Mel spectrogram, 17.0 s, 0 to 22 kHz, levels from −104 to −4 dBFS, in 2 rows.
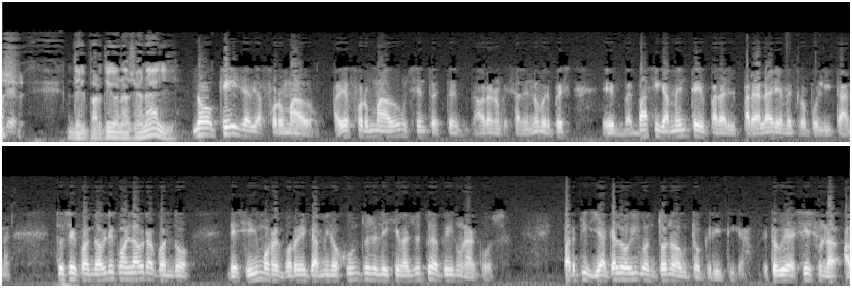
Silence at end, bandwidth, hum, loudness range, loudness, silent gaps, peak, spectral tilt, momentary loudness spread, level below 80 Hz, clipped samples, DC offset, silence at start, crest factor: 0 s; 9.8 kHz; none; 2 LU; -17 LUFS; none; 0 dBFS; -6.5 dB/octave; 9 LU; -50 dBFS; under 0.1%; under 0.1%; 0 s; 18 dB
